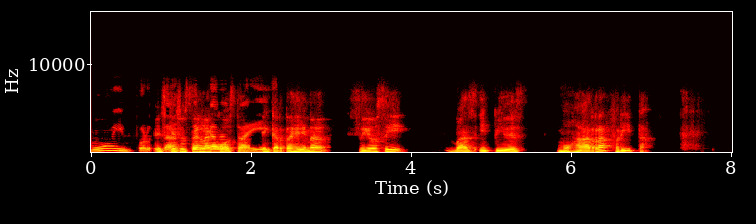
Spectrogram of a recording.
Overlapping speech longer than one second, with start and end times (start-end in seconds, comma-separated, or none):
0.8-2.4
